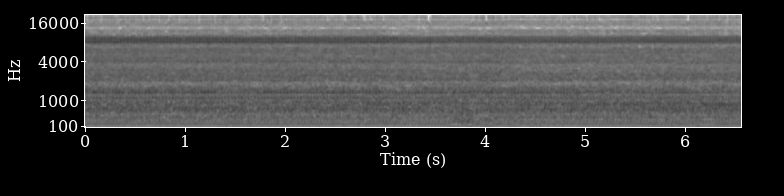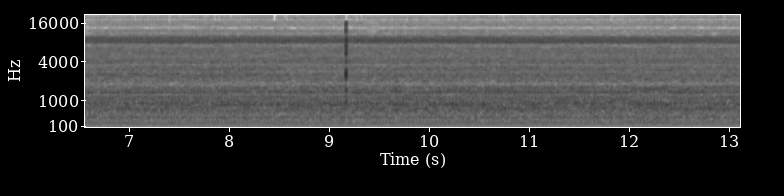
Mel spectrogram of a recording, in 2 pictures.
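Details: 4375/3500 running-watt generator serviced after storage since last winter, choke start: small engine holds a steady, even drone with no surging or hunting over the whole run. It runs healthy.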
